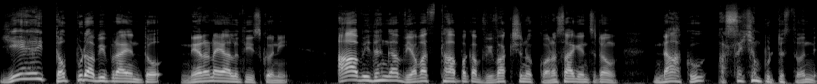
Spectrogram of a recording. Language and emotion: Telugu, disgusted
